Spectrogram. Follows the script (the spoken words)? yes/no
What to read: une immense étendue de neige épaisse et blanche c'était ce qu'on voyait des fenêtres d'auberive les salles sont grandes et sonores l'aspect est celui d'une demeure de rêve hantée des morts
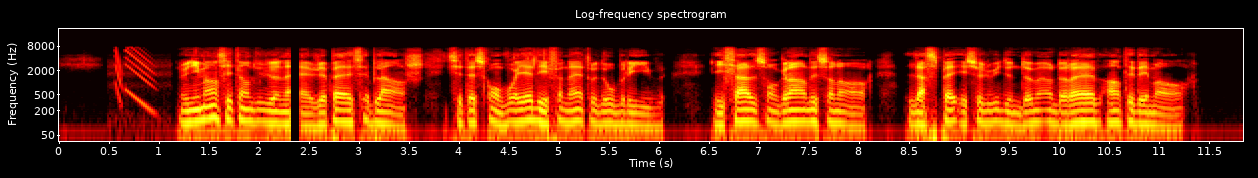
yes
